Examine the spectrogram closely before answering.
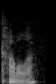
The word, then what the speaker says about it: Kamala: then second of all her name is pronounced Kamala so why are you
